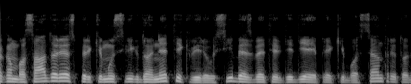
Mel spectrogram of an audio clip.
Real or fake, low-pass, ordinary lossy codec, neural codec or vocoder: real; 10.8 kHz; Opus, 24 kbps; none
